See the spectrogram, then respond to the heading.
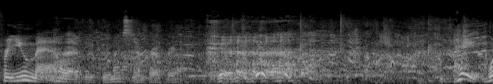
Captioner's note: nervously laughs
